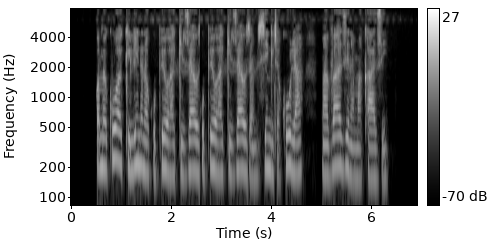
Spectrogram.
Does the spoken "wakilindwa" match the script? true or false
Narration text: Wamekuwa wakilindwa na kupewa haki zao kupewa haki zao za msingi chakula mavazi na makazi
true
